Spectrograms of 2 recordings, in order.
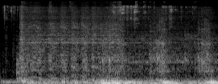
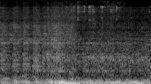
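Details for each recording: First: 1997 Ford F350 7.3 Power Stroke diesel, about 99,573 miles: rough idle surging up and down about twice a second; runs normally in neutral, and the cause is found to be a bad neutral switch on the side of the transmission. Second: 1997 Ford F-350 7.3 Power Stroke diesel, 99,573 miles, idling smooth and steady in park; its rough, jumping idle was traced to a bad neutral switch on the side of the transmission.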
